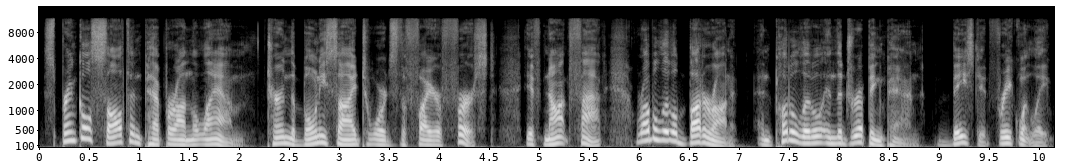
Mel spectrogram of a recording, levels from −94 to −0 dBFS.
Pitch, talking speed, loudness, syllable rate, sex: 140 Hz, 205 wpm, -18 LUFS, 5.2 syllables/s, male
